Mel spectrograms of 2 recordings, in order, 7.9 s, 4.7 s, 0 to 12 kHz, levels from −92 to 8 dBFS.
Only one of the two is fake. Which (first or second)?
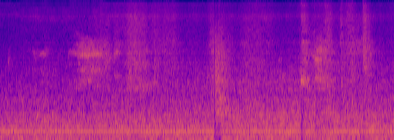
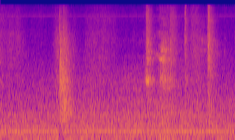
first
